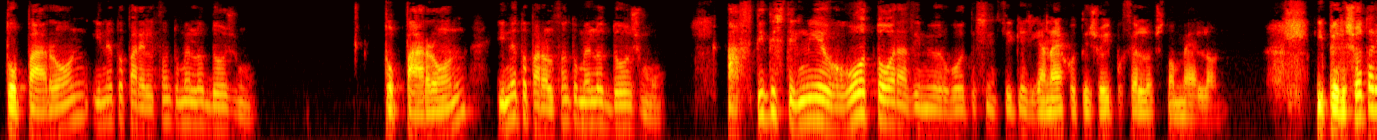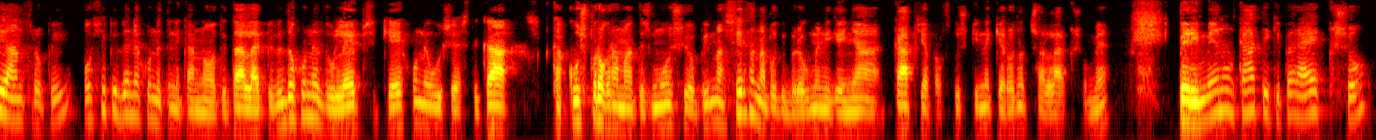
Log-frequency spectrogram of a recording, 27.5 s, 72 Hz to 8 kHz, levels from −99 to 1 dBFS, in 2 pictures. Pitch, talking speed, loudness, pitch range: 115 Hz, 165 wpm, -31 LUFS, 100-145 Hz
